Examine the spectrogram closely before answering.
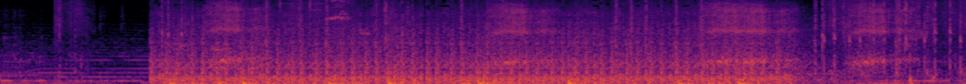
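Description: Game combat sounds crackle and blast loudly.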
